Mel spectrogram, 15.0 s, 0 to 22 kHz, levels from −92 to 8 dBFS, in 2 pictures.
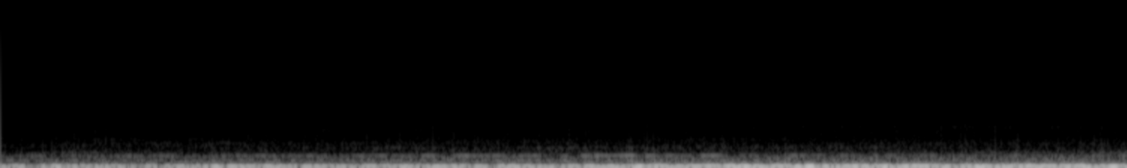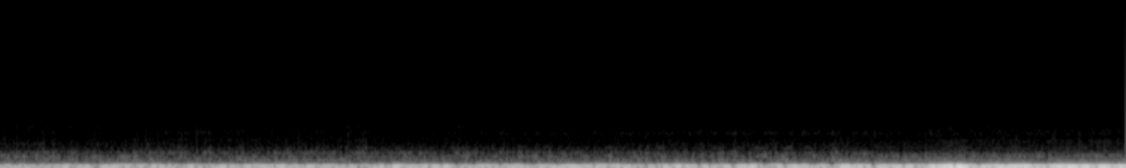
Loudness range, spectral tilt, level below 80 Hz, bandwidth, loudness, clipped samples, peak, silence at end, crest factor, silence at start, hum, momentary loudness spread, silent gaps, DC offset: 12 LU; -20 dB/octave; -24 dBFS; 0.4 kHz; -28 LUFS; under 0.1%; -6 dBFS; 0 s; 18 dB; 0 s; none; 17 LU; none; under 0.1%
